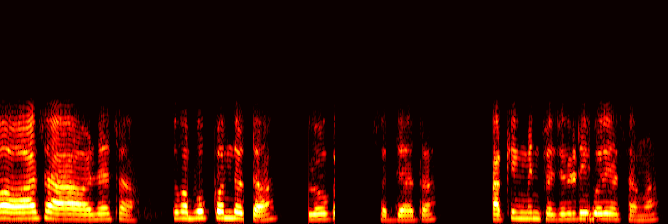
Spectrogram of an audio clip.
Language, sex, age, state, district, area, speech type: Goan Konkani, male, 45-60, Goa, Tiswadi, rural, conversation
